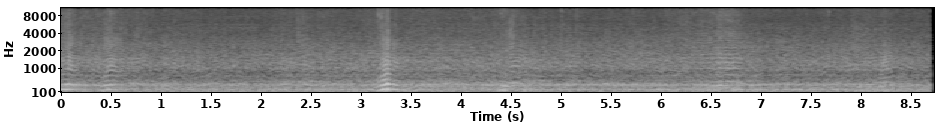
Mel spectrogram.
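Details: Natural buzzing of a bee swarm leaving its hive: a constant thick hum with a sharp louder buzz near the middle as one bee passes close, otherwise steady.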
